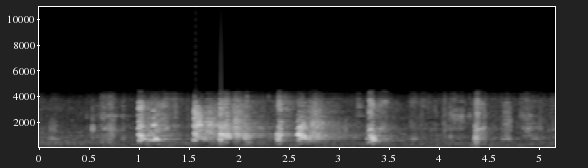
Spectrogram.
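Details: Excited barking during a tetherball match between Labrador Retriever Jena and Boston Terrier Franklin, short sharp barks fired off irregularly, about one per second, with a rough, noisy tone.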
